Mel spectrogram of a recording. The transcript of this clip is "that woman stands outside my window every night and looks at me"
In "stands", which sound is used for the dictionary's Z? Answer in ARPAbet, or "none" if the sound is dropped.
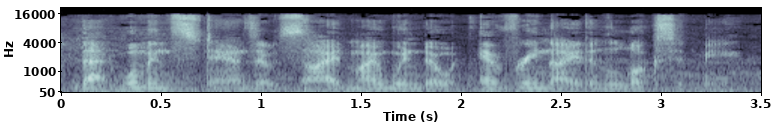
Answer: Z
